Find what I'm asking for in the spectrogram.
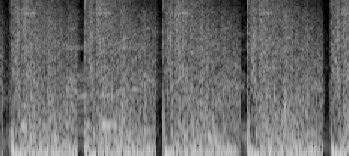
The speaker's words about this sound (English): You just got sniped.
